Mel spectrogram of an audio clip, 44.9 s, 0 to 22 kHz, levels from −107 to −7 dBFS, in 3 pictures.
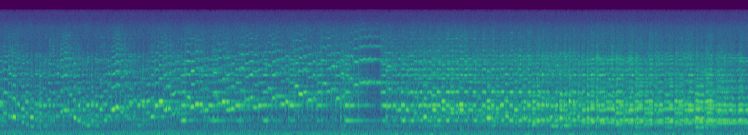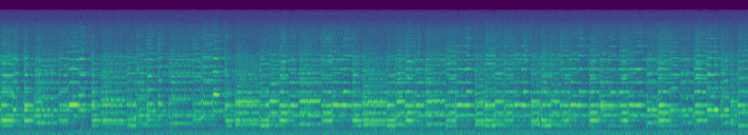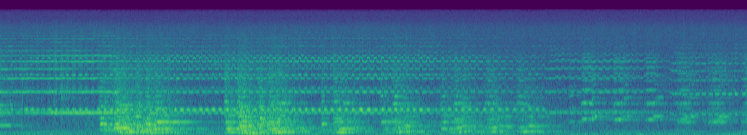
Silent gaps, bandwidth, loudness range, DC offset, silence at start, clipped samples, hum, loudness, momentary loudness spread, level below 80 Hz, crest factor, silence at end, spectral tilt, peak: none; 16 kHz; 7 LU; under 0.1%; 0 s; under 0.1%; none; -33 LUFS; 10 LU; -52 dBFS; 16 dB; 0 s; -4.5 dB/octave; -16 dBFS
